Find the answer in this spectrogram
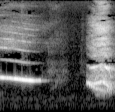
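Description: A teenage girl's high-pitched, tearful squealing wail, held for about a second and falling slightly in pitch. After a short pause she breaks into laughter near the end.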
